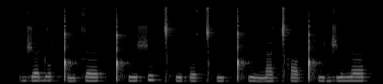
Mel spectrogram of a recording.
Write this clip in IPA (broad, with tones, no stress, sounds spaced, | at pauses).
d͡ʒ œ˦ d o˦ ǃ i˨˦ t͡s œ˦ | ǃʰ ɨ˨ ʃ ɨ˦˨ ǀʰ ɨ˦˨ p o˦ ǀʰ i˦ ǃʰ ɨ˦˨ ŋ a˦ ǀʰ ɒ˦˨ ǃʰ i˦ d͡ʒ i˦ n ɐ˦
